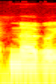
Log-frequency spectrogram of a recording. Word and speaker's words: Nurgle: I was very taken with your Nurgle Space Marine. Did I pronounce that right? Yeah, Nurgle.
